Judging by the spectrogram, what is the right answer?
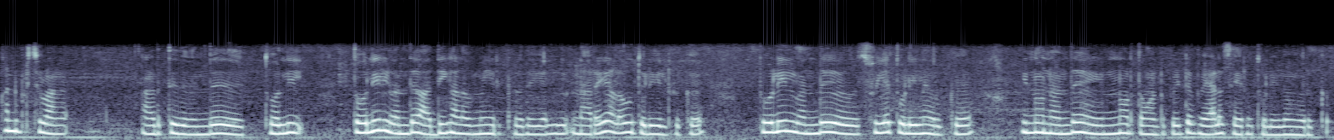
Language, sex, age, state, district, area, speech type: Tamil, female, 18-30, Tamil Nadu, Kallakurichi, urban, spontaneous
